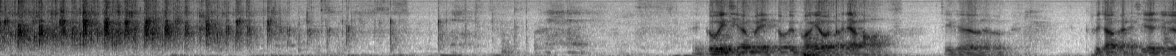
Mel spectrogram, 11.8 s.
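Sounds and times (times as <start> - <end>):
audience applause: 0.0 - 4.1
speech: 7.1 - 10.2, 10.9 - 11.7.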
